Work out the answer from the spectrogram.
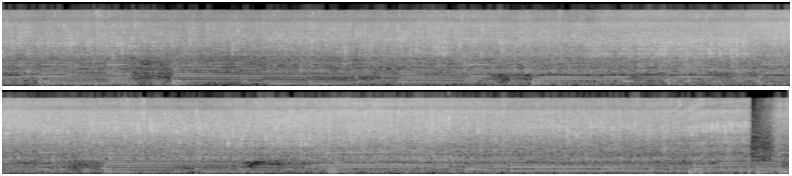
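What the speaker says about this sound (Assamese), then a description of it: "এয়া দেউতাই মাছ ভাজি আছে" Fish frying in oil in a home kitchen pan, a loud continuous crackling sizzle that holds steady for about ten seconds before a brief break at the end, with no talking.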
